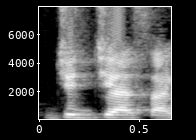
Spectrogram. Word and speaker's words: जिज्ञासा: चर्चा की थी कि इस वर्ण को ज बोलते हैं, ज्ञ नहीं बोलते। सही उच्चारण इसका ज है।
